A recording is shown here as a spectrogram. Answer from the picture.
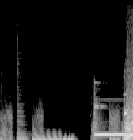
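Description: A short falling musical sting, a brief pause, then an electronic doorbell chime about a second and a half in, its tone ringing on.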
